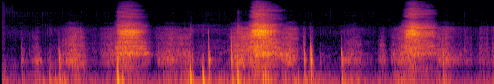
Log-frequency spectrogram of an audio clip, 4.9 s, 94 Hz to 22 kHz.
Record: {"exhalation_length": "4.9 s", "exhalation_amplitude": 4899, "exhalation_signal_mean_std_ratio": 0.42, "survey_phase": "beta (2021-08-13 to 2022-03-07)", "age": "45-64", "gender": "Female", "wearing_mask": "No", "symptom_none": true, "smoker_status": "Ex-smoker", "respiratory_condition_asthma": false, "respiratory_condition_other": false, "recruitment_source": "REACT", "submission_delay": "3 days", "covid_test_result": "Negative", "covid_test_method": "RT-qPCR"}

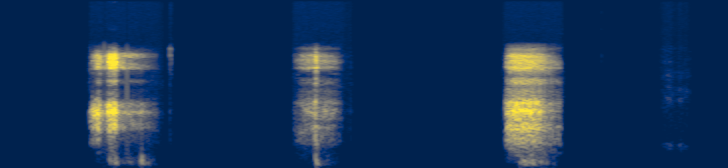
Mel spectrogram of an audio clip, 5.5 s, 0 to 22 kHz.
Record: {"exhalation_length": "5.5 s", "exhalation_amplitude": 7125, "exhalation_signal_mean_std_ratio": 0.25, "survey_phase": "beta (2021-08-13 to 2022-03-07)", "age": "18-44", "gender": "Female", "wearing_mask": "No", "symptom_cough_any": true, "symptom_runny_or_blocked_nose": true, "symptom_shortness_of_breath": true, "symptom_sore_throat": true, "symptom_diarrhoea": true, "symptom_fatigue": true, "symptom_fever_high_temperature": true, "symptom_headache": true, "symptom_change_to_sense_of_smell_or_taste": true, "smoker_status": "Never smoked", "respiratory_condition_asthma": false, "respiratory_condition_other": false, "recruitment_source": "Test and Trace", "submission_delay": "1 day", "covid_test_result": "Positive", "covid_test_method": "RT-qPCR", "covid_ct_value": 15.8, "covid_ct_gene": "ORF1ab gene", "covid_ct_mean": 16.2, "covid_viral_load": "4800000 copies/ml", "covid_viral_load_category": "High viral load (>1M copies/ml)"}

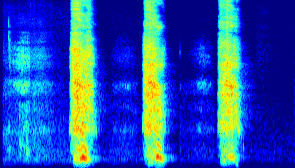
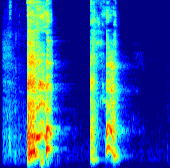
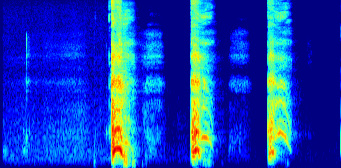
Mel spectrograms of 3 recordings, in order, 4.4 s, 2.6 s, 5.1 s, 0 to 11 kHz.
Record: {"exhalation_length": "4.4 s", "exhalation_amplitude": 15372, "exhalation_signal_mean_std_ratio": 0.36, "cough_length": "2.6 s", "cough_amplitude": 28326, "cough_signal_mean_std_ratio": 0.35, "three_cough_length": "5.1 s", "three_cough_amplitude": 31371, "three_cough_signal_mean_std_ratio": 0.25, "survey_phase": "beta (2021-08-13 to 2022-03-07)", "age": "65+", "gender": "Female", "wearing_mask": "No", "symptom_cough_any": true, "symptom_runny_or_blocked_nose": true, "symptom_onset": "12 days", "smoker_status": "Ex-smoker", "respiratory_condition_asthma": false, "respiratory_condition_other": false, "recruitment_source": "REACT", "submission_delay": "2 days", "covid_test_result": "Negative", "covid_test_method": "RT-qPCR", "influenza_a_test_result": "Negative", "influenza_b_test_result": "Negative"}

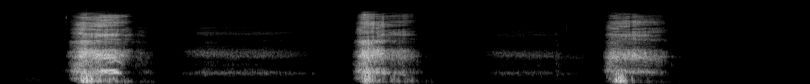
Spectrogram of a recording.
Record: {"exhalation_length": "8.1 s", "exhalation_amplitude": 32424, "exhalation_signal_mean_std_ratio": 0.32, "survey_phase": "beta (2021-08-13 to 2022-03-07)", "age": "18-44", "gender": "Female", "wearing_mask": "No", "symptom_cough_any": true, "symptom_new_continuous_cough": true, "symptom_runny_or_blocked_nose": true, "symptom_shortness_of_breath": true, "symptom_diarrhoea": true, "symptom_fatigue": true, "symptom_headache": true, "symptom_onset": "4 days", "smoker_status": "Never smoked", "respiratory_condition_asthma": false, "respiratory_condition_other": false, "recruitment_source": "Test and Trace", "submission_delay": "2 days", "covid_test_result": "Positive", "covid_test_method": "RT-qPCR", "covid_ct_value": 20.4, "covid_ct_gene": "ORF1ab gene"}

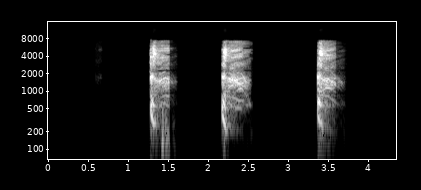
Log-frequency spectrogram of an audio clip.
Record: {"three_cough_length": "4.4 s", "three_cough_amplitude": 30019, "three_cough_signal_mean_std_ratio": 0.3, "survey_phase": "beta (2021-08-13 to 2022-03-07)", "age": "18-44", "gender": "Female", "wearing_mask": "No", "symptom_none": true, "smoker_status": "Current smoker (e-cigarettes or vapes only)", "respiratory_condition_asthma": true, "respiratory_condition_other": false, "recruitment_source": "Test and Trace", "submission_delay": "1 day", "covid_test_result": "Negative", "covid_test_method": "RT-qPCR"}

